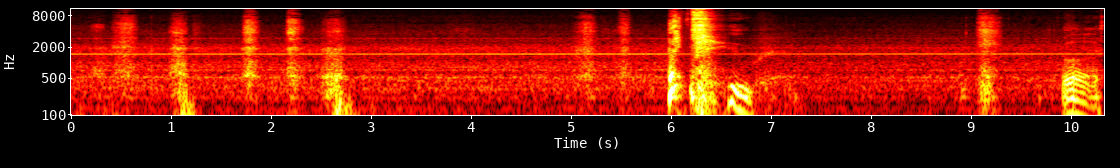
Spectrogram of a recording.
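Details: A run of sharp sneezes with gasping breaths between and a steady background hum; allergy-triggered sneezing fit with tissue use, followed by nasal congestion and a sore throat.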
